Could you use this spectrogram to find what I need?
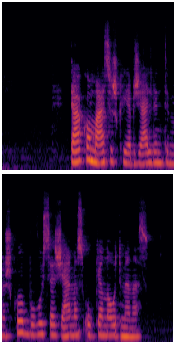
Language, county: Lithuanian, Vilnius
